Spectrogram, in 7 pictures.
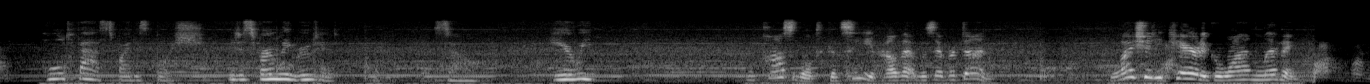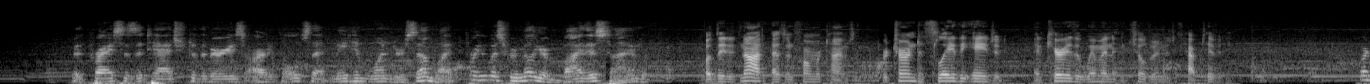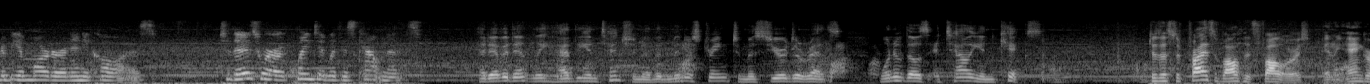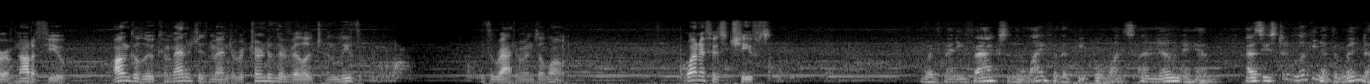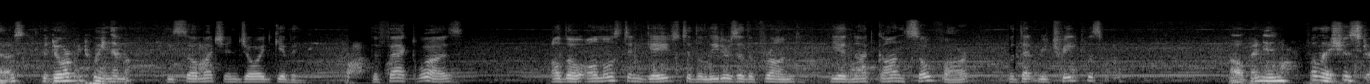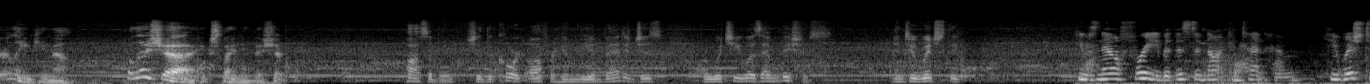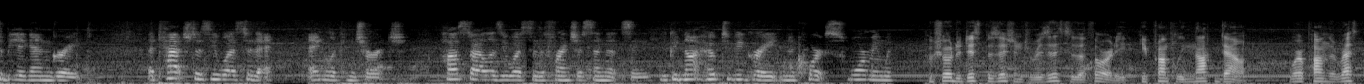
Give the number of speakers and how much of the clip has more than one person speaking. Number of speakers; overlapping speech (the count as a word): six, no overlap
